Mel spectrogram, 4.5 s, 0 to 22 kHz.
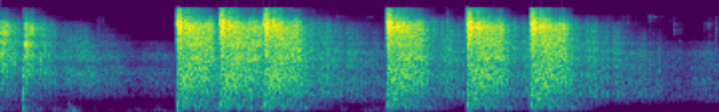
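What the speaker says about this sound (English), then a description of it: "Okay, the SIG 239, once again, 15 feet, triple tap," A SIG 239 9mm compact pistol fires at an indoor range from 15 feet, several loud, sharp close-up shots in uneven quick bursts, each ringing out briefly, with no talking.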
